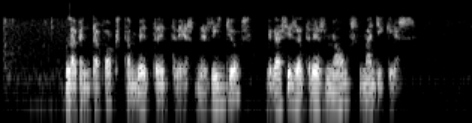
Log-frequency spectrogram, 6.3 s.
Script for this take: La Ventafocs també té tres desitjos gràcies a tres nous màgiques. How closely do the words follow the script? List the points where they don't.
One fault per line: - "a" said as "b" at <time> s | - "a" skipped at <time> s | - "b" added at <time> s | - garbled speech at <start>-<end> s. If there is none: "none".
none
